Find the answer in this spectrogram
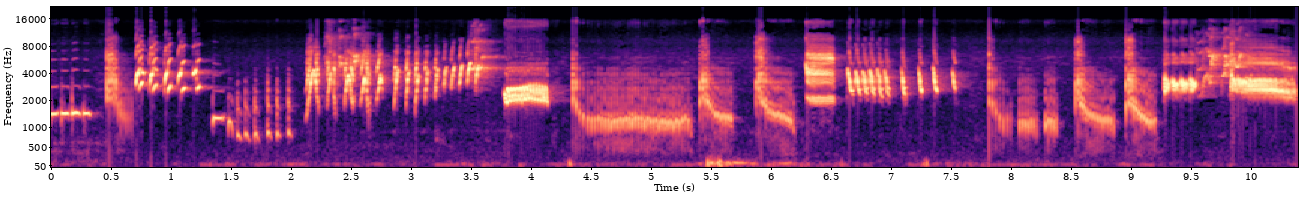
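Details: Vigorous Asian pied starling song for training other starlings to sing: varied phrases mixing clear whistles, quick repeated rattling notes, harsh buzzy blocks and sweeping downslurs, delivered in near-continuous bursts.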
